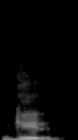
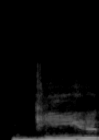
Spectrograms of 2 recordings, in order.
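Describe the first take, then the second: First: गिर with a short i; quick short vowel in गिर. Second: गीर with a long, stretched ee; wrong take गीर, held long ee. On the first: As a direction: say गिर with a brief vowel, not गीर. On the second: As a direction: draw out the vowel in गीर. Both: Shown as a demonstration. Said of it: "गीर नहीं है".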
